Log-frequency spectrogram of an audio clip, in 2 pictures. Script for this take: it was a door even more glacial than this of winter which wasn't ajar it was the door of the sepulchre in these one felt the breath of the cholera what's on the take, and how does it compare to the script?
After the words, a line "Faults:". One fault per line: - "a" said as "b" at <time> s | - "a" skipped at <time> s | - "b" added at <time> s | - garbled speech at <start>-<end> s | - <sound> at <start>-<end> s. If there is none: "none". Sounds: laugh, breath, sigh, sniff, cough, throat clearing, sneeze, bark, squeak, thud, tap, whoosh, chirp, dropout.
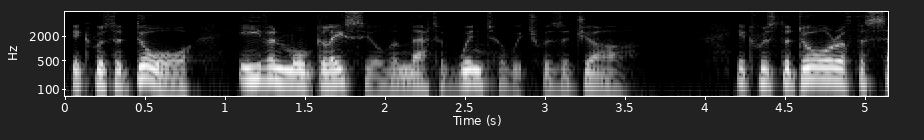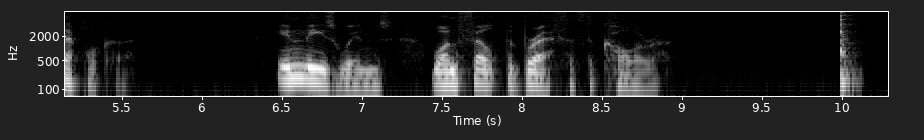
it was a door even more glacial than that of winter which was ajar it was the door of the sepulchre in these winds one felt the breath of the cholera
Faults:
- "this" said as "that" at 2.1 s
- "wasn't" said as "was" at 3.0 s
- "winds" added at 6.8 s
- tap at 10.0-10.1 s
